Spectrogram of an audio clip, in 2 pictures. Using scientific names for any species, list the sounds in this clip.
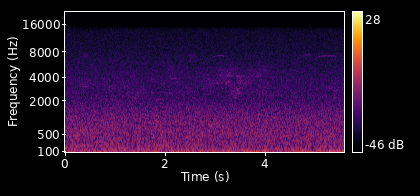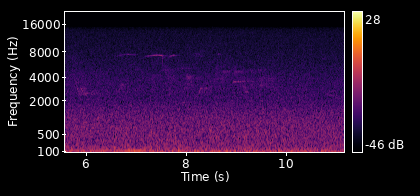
Bombycilla cedrorum, Geothlypis trichas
